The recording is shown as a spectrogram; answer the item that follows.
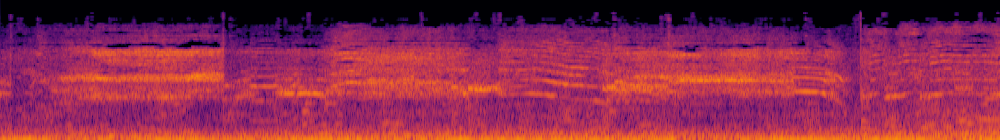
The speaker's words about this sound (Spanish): Vale, todo el viaje, con escalas incluidas, lo pasaron escuchando a un crío llorar desconsoladamente.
